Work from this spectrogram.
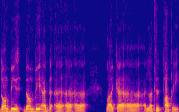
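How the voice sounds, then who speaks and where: On a very clean recording with a silent background, a man with an Arabic accent speaks with ordinary pitch variation. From Middle East. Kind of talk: religious teaching talk. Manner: halting, many repetitions.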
